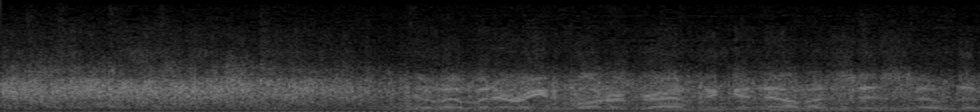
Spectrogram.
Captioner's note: people clapping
